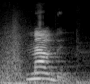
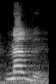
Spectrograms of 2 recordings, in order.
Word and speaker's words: Melbourne: this right melbourne melbourne well let's say the right way the aussie way melbourne did i get that right yes you got it right great okay melbourne so that's how you're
